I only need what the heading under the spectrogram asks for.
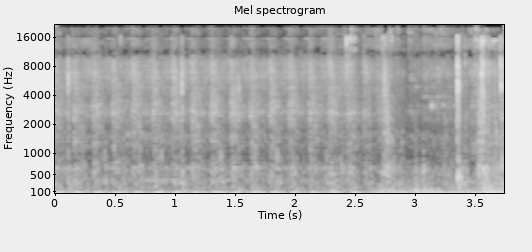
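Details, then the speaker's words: Classic Renault 5, carbureted engine, jump started with throttle pumped and more choke: uneven low chuffing about three beats a second smooths into a steady high idle on choke. Normal engine start. "Yes, there we go."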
